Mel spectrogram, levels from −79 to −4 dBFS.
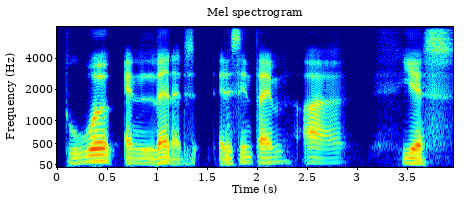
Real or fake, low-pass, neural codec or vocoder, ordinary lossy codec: fake; none; codec, 16 kHz, about 1 kbps, DyCAST, with the encoder's durations; none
